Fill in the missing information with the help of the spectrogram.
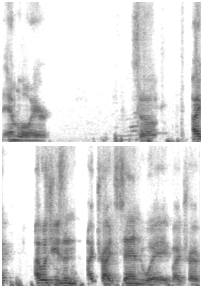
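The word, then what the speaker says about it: M. Lhuillier: I can never say that name. It's the way it's spelled, I guess. M. Lawyer's the way Minnie says you pronounce it. M. Lawyer.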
